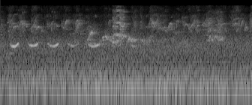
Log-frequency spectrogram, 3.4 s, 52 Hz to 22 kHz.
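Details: Sunbird, known locally as hút mật 7 màu, giving a run of short chirped notes, repeated about four times a second, then higher thin twittering over a steady background hiss.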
